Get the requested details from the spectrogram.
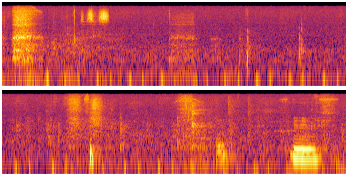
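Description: A man speaks calmly and haltingly.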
